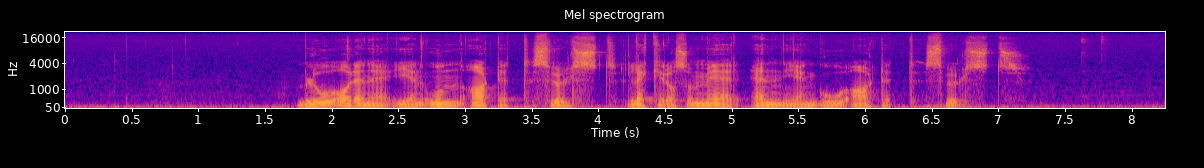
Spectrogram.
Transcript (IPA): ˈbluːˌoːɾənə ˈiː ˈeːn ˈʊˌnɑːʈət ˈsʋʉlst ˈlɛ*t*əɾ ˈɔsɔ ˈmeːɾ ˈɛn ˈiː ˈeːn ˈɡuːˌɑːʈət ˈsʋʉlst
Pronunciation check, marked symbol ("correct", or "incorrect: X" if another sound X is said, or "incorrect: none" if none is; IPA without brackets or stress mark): incorrect: k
